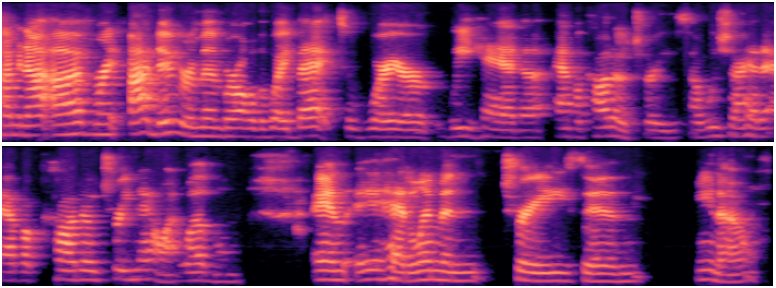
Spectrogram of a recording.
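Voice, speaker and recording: A woman's voice: on the low side, fairly even intonation, moderate pace, dull audio. A middle-aged woman with a Southern US accent, chatting casually at home and rambling to her viewers while she paints. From Southern California. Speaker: vlogger. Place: home, indoors.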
